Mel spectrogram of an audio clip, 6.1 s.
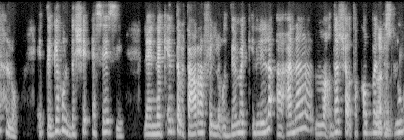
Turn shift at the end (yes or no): no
